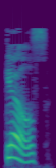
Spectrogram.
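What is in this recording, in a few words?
"gills", British English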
